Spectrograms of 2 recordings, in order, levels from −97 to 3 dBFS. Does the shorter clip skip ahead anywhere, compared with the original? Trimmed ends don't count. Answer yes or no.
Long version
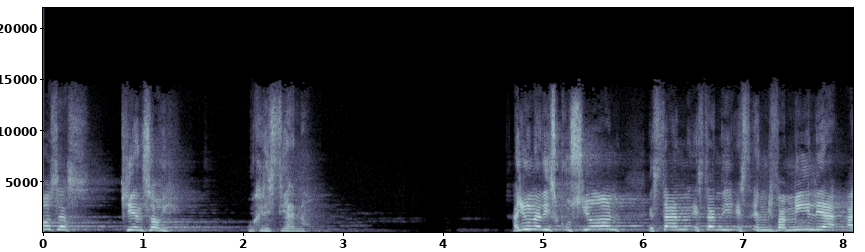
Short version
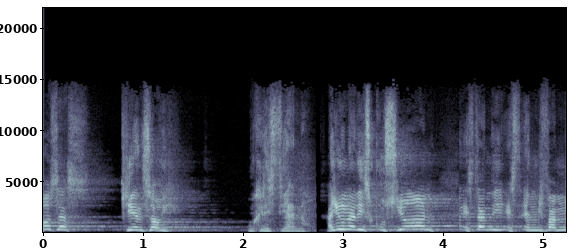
yes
